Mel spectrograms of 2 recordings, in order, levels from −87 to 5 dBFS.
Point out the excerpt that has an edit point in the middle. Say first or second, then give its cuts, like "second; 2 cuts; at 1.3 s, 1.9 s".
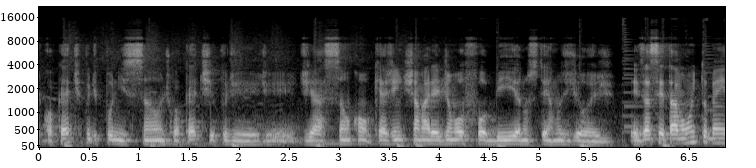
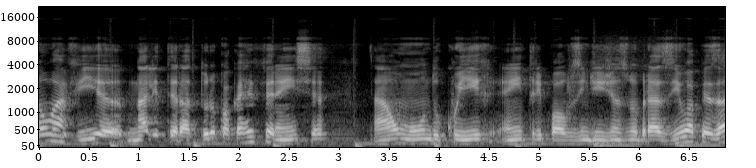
first; 1 cut; at 5.8 s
